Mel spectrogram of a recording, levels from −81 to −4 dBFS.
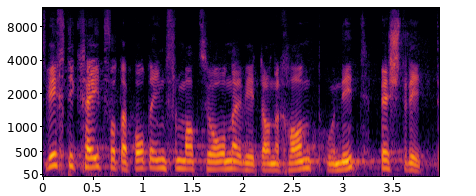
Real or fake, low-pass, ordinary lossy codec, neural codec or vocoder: real; 10.8 kHz; Opus, 16 kbps; none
